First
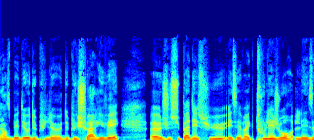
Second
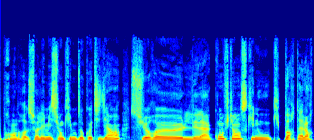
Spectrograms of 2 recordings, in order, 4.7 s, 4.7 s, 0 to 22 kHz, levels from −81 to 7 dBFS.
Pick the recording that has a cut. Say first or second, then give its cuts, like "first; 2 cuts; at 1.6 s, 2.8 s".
second; 2 cuts; at 1.2 s, 1.9 s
